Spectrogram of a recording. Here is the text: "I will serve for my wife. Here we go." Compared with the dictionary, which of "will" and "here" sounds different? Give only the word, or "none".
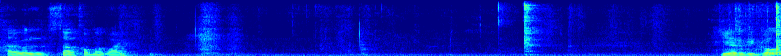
none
